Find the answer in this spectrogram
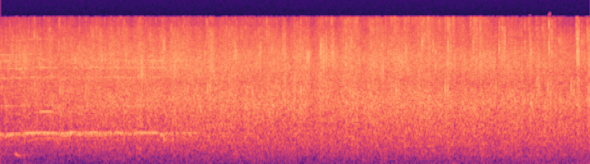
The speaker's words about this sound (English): The next team here on stage will be the Logistics Operations Center. Big applause for them already.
